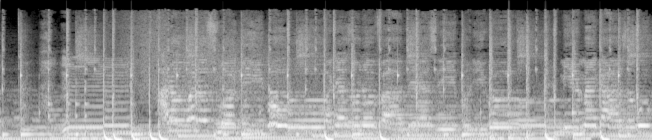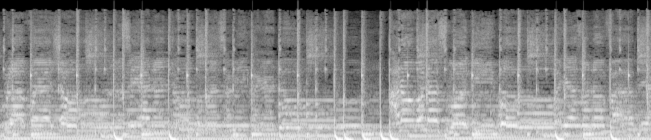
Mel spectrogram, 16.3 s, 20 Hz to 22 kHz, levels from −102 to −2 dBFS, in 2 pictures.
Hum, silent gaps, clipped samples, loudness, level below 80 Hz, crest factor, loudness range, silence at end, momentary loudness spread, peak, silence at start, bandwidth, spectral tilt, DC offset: none; none; under 0.1%; -11 LUFS; -16 dBFS; 10 dB; 1 LU; 0 s; 3 LU; 0 dBFS; 0 s; 17 kHz; -5.5 dB/octave; under 0.1%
